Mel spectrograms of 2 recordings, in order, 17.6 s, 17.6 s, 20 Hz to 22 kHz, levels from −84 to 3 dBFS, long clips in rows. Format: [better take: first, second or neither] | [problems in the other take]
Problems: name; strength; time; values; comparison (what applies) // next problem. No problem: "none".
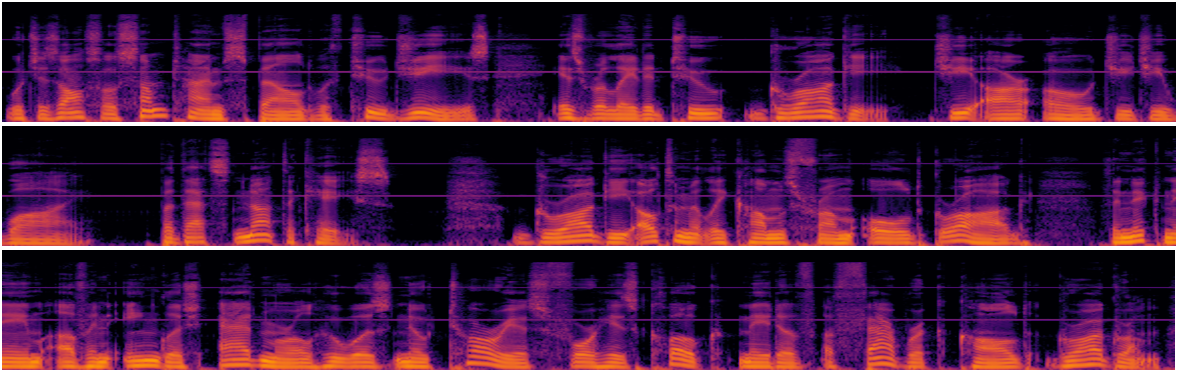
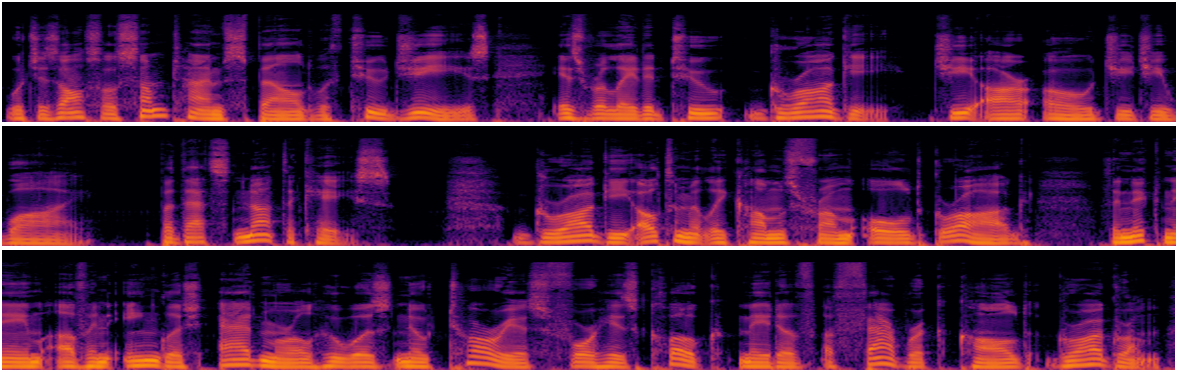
second | high-pitched whine; faint; throughout; 2.5 kHz, 25 dB below the speech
